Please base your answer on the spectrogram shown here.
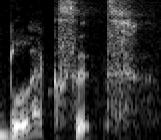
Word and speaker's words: Blexit: Blexit? Remember Brexit? Black Exit. Yeah. Blexit.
